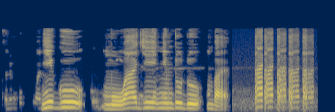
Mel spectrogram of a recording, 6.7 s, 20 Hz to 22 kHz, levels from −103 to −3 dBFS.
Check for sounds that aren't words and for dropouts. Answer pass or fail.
fail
